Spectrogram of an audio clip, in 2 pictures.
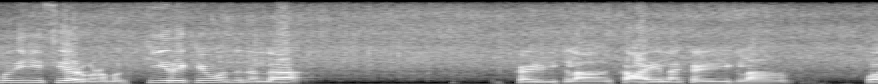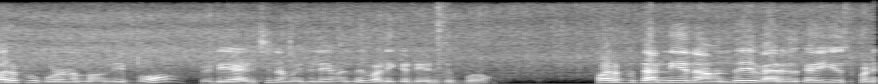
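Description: Moringa leaves sizzling steadily in a frying pan, with a steady low hum underneath. A woman's voice talks in short bouts over it and is the loudest sound.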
